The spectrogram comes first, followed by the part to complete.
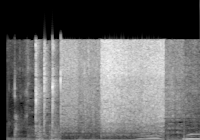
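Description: A few clicks as the lever of a gas pipe's valve is turned, then a steady low hum sets in. A hiss lasts about half a second, and a man's voice says 'ohoho' near the end.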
